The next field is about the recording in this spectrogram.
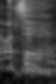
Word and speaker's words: Özil: Tapi kalau orang yang baru banget belajar Jerman, baru ke Gutha tuh bacanya Özil. Pakai C. – Tapi bener, jangan bacanya C coy. Özil bacanya, bukan Özil. – Iya, tapi bukan C yang kayak C Indo. – Bukan C Indo, bukan. Dia TC deh, Özil.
